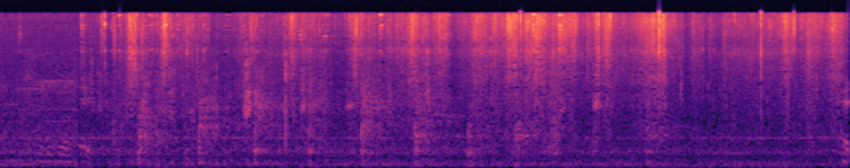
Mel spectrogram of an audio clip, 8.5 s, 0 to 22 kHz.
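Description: A dog moving around a yard in 2010, its paws pattering and scuffling in quick, uneven bursts at moderate distance, with voices in the background.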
